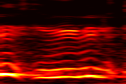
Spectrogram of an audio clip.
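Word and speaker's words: yield: इसको वाइल्ड ईल्ड ऐसे बोलेंगे ईल्ड। क्या बोलेंगे? ईल्ड। व्हाई साइलेंट है यहां पे।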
